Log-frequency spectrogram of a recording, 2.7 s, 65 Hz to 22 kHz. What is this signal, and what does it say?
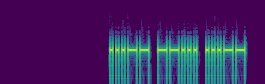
Morse code, heard as a keyed tone, about 40 wpm, 700 Hz. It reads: 373
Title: Numbers - 3-Digit 40wpm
